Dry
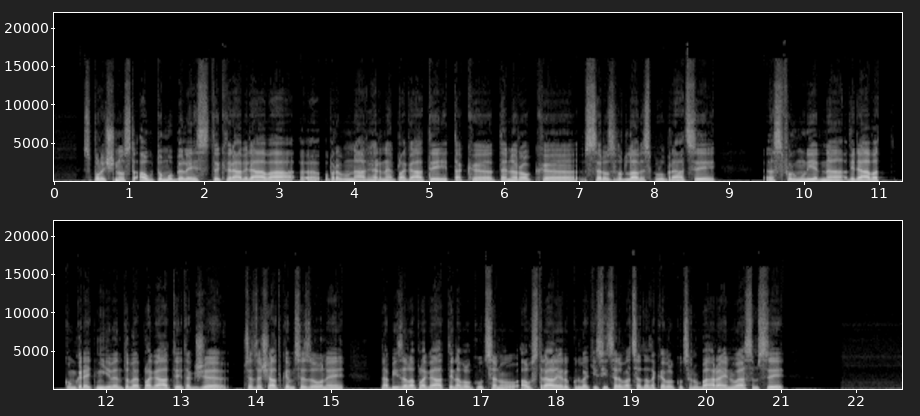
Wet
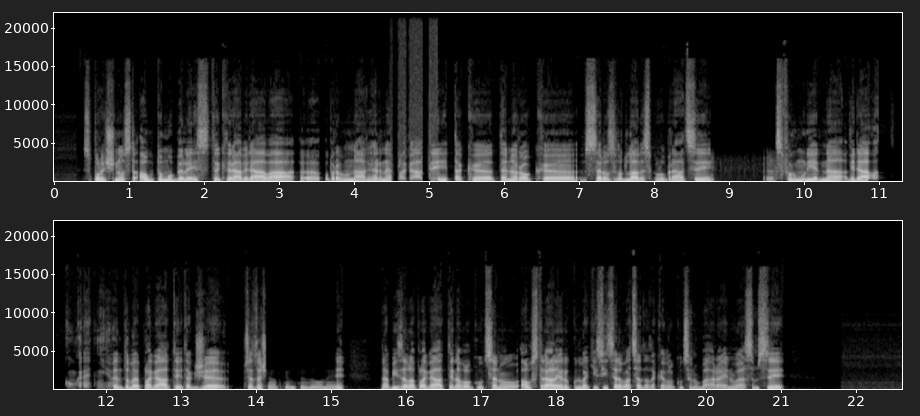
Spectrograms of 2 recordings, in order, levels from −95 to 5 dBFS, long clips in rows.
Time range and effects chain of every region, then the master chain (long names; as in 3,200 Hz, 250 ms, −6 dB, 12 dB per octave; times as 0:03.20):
0:04.48–0:05.11: high-pass filter 1,000 Hz + centre clipping without the shift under −44 dBFS
0:08.74–0:09.63: variable-slope delta modulation 16 kbit/s + downward compressor 2.5 to 1, threshold −34 dBFS + saturating transformer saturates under 280 Hz
0:10.84–0:12.10: four-pole ladder high-pass 700 Hz, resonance 75% + high shelf with overshoot 4,700 Hz +14 dB, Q 3
0:14.11–0:15.07: parametric band 800 Hz +4.5 dB 2.8 octaves + downward compressor 2 to 1, threshold −21 dBFS + formant resonators in series u
0:19.16–0:20.70: dynamic equaliser 8,400 Hz, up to +4 dB, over −50 dBFS, Q 0.81 + comb filter 3.6 ms, depth 34% + downward compressor 2 to 1, threshold −32 dBFS
whole clip: high-pass filter 170 Hz 12 dB per octave; notch filter 1,100 Hz, Q 14; comb filter 4.3 ms, depth 54%; level +2 dB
